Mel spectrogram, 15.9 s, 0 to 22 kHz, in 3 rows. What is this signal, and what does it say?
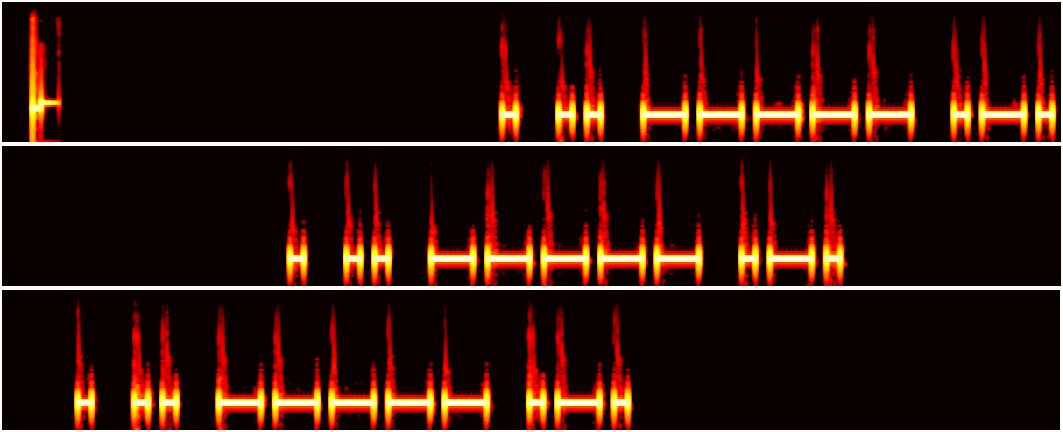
Morse code, heard as a keyed tone, about 17 wpm, 700 Hz. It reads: EI0R EI0R EI0R
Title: DXCC-100 Call Signs - 4 Characters - Repeated 3x - 17wpm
